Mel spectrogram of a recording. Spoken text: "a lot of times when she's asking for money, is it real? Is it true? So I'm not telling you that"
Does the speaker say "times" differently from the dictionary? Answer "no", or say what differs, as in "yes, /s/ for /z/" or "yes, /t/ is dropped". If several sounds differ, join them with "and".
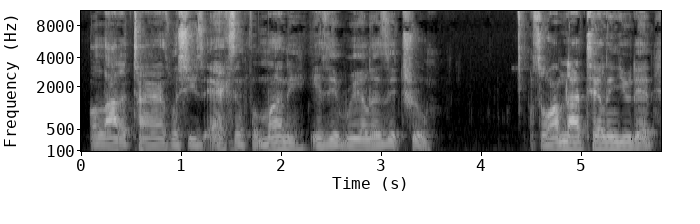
no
